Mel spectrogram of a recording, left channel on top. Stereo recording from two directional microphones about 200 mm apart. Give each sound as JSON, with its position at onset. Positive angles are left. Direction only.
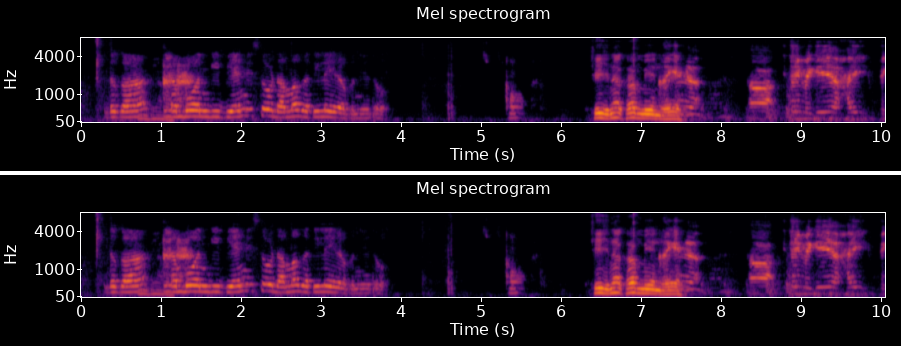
{"t": 0.3, "sound": "speech", "side_deg": 10}
{"t": 0.9, "sound": "speech", "side_deg": 0}
{"t": 4.9, "sound": "a sound", "side_deg": 0}
{"t": 6.3, "sound": "speech", "side_deg": -35}
{"t": 7.2, "sound": "speech", "side_deg": 0}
